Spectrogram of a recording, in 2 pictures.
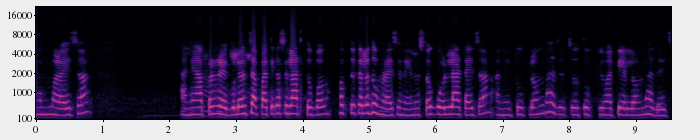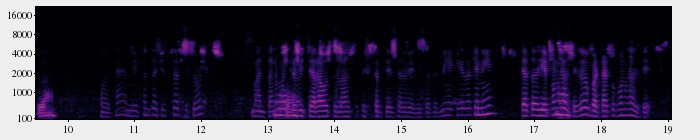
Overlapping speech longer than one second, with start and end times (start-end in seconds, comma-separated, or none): none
